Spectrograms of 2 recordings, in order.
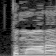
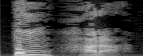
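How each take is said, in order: First: The word flows without any break inside. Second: A slight pause breaks the word after tum. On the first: The speaker calls it wrong. "तुम्हारा नहीं होता" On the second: The speaker calls it right. "यहां पर हल्का सा संगम होता है"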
